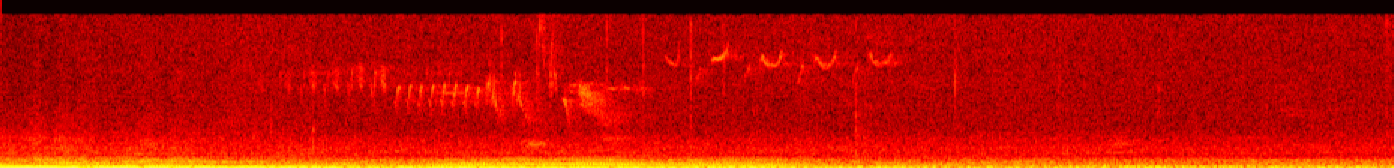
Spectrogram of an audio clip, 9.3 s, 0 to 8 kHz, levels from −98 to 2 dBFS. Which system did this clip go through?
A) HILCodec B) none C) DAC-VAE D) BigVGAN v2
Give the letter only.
D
